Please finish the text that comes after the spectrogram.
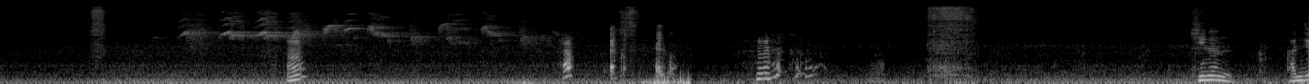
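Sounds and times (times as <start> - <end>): steady low rumble: 0.0 - 13.0
small birds chirping: 0.8 - 9.8.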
